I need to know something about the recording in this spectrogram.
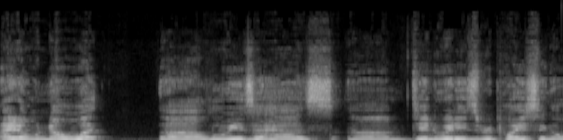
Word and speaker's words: Louisa: Home against Herm home against Benedictine at Liza. Louisa. Loisea. I never say it right, so I just say Louisa.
